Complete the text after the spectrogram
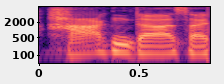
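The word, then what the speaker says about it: Häagen-Dazs: Und dann habe ich neulich mal im Sonderangebot, weil ich hier der Schnäppchenkäufer bin, hatte ich Hägendas oder Hagendas, heißt es, so wird das ausgesprochen, Vanille da.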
